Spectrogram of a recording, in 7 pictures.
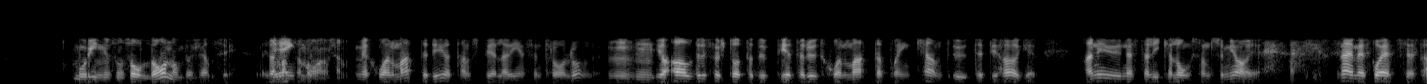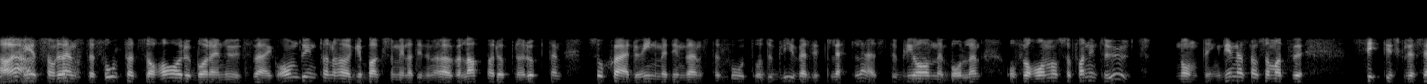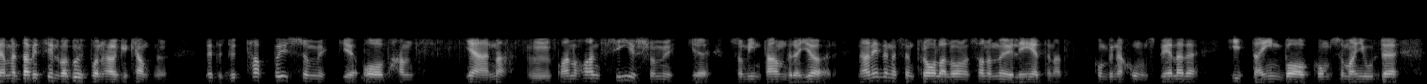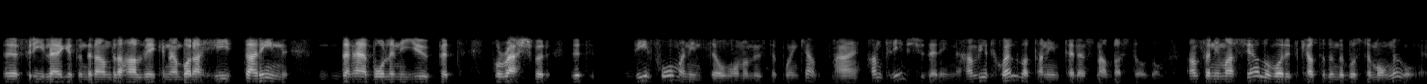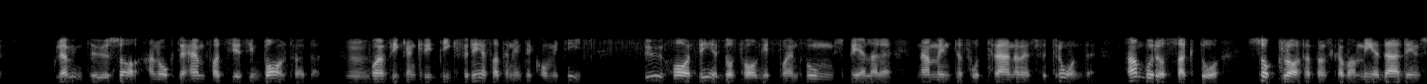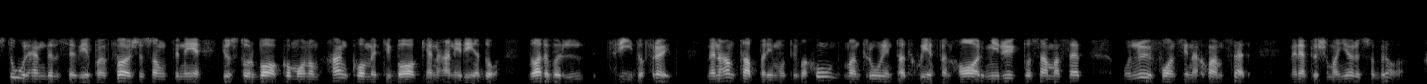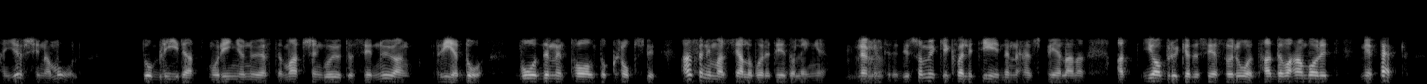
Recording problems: phone-call audio; poor line; nothing above 3 kHz
muffled; very slightly; fading above 4 kHz
crackling; faint; 4 times, first at 32 s; 25 dB below the speech

